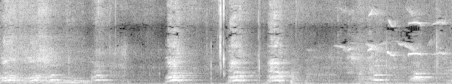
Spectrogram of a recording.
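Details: Nano, a young male Rottweiler stud from the Gervi kennel, kept back while being teased; a few sharp, sudden barks with tonal whines in between, mixed with people's voices and a steady low hum.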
